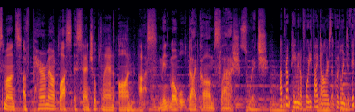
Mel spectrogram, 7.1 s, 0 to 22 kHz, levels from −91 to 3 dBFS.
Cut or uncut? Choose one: uncut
